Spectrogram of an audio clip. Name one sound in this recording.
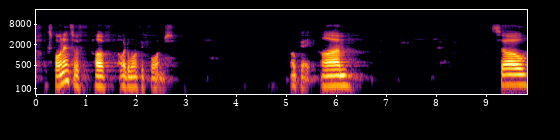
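A man speaks calmly into a microphone in a large room, with pauses.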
